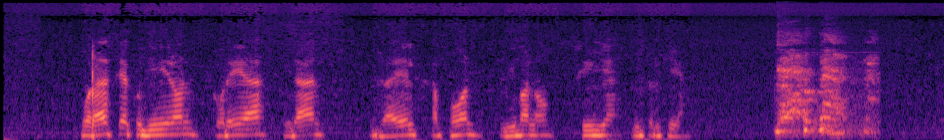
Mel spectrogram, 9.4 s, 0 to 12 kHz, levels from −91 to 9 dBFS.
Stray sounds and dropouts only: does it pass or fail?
fail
